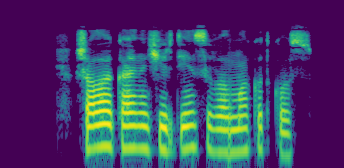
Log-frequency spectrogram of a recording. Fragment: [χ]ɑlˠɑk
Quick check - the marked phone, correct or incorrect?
incorrect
